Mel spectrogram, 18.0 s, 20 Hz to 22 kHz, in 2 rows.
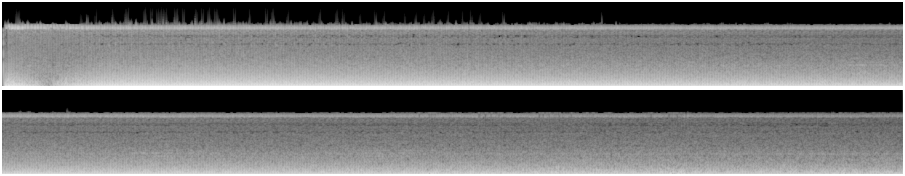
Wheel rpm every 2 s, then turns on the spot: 0, 0, 0, 0, 0, 0, 0, 0, 0.
none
